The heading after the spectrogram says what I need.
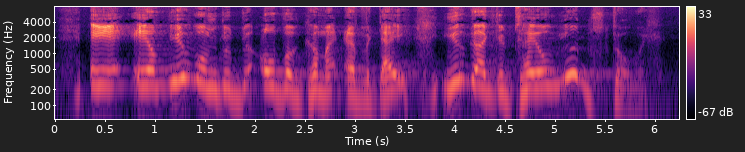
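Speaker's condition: Cerebral palsy; born dead first 18 minutes of life

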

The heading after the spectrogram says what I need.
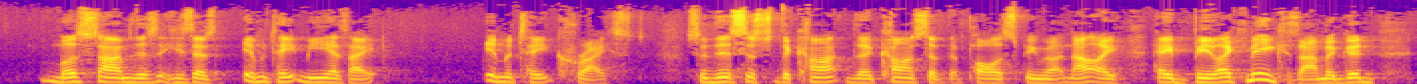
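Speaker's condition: Stuttering; stutters involuntarily, cannot control it, strangers notice the stutter, earlier weddings not fully fluent; repeated sounds

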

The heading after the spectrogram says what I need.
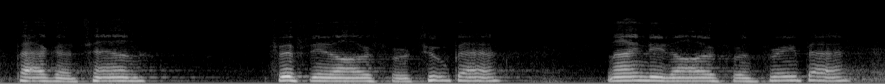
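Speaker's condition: Lou Gehrig's disease; given 3 to 5 years to live

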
